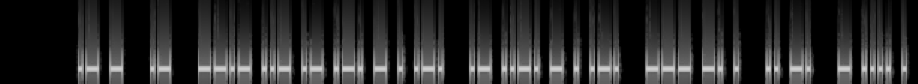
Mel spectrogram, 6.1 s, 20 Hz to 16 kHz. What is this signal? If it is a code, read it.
Morse code, heard as a keyed tone, about 44 wpm, 700 Hz. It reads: AT A QUARTER AFTER ONE IN THE
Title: Sentences from Top 1300 Words 45wpm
